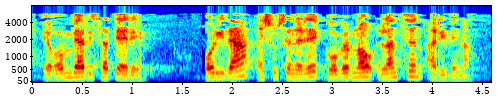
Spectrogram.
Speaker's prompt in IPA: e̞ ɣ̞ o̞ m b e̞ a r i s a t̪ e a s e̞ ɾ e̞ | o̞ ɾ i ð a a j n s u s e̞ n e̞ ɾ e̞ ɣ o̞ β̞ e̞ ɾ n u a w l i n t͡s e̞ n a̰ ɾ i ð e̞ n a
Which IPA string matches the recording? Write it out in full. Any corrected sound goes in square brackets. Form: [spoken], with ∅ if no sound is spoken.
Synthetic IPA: e̞ ɣ̞ o̞ m b e̞ a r i s a t̪ e a [∅] e̞ ɾ e̞ | o̞ ɾ i ð a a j n s u s e̞ n e̞ ɾ e̞ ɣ o̞ β̞ e̞ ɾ n u a w l [a] n t͡s e̞ n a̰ ɾ i ð e̞ n a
